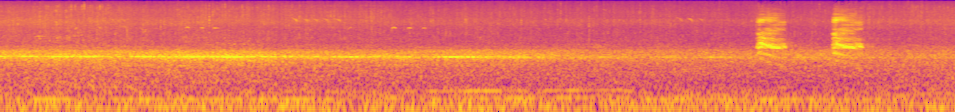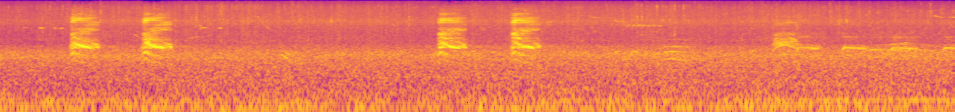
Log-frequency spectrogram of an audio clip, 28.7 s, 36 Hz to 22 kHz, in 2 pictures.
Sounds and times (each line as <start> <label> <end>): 21.0 dry leaves rattling 21.4
22.0 dry leaves rattling 22.4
